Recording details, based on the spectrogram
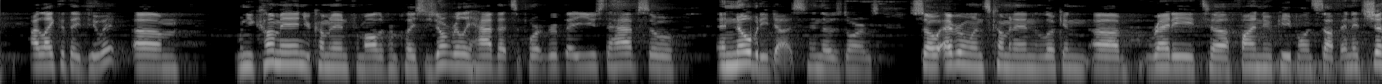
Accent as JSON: {"language": "English", "town": "Cleveland", "region": "Tennessee", "country": "United States", "said": "Cleveland, Tennessee."}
